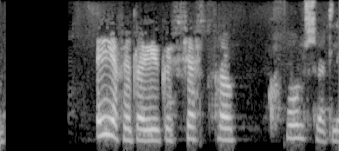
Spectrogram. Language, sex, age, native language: Icelandic, female, 12, Icelandic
